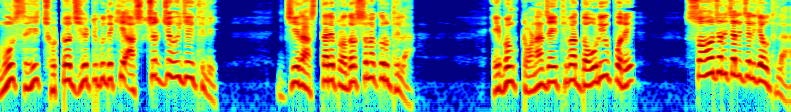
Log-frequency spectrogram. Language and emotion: Odia, surprised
